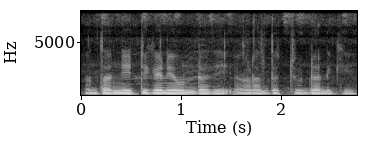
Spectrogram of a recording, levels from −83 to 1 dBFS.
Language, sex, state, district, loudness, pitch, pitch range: Telugu, male, Andhra Pradesh, Sri Satya Sai, -15 LUFS, 115 Hz, 110-115 Hz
